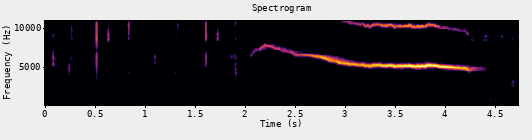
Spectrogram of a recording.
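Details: Single long high whistle from a Java sparrow singing canary-like isian kenari phrases, rising briefly then gliding gently downward for about two seconds over near silence.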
